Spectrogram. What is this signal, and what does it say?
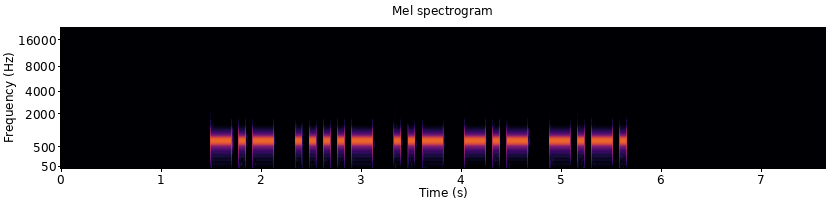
Morse code, heard as a keyed tone, about 17 wpm, 700 Hz. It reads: K4UKC
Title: USA Call Signs - 5 Characters - Repeated 3x - 17wpm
